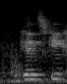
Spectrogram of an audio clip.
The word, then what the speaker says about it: Pinsky: Pinsk had a river, a sawmill, but where I grew up, Pinsky with a short I was the local name.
